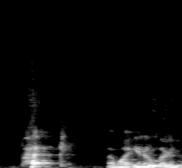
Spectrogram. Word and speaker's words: phaṭ: very powerful seed syllable p i want you to learn this because it's a very cool tool it's an ancient seed syllable p h a t with a dot under the T so it's and it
